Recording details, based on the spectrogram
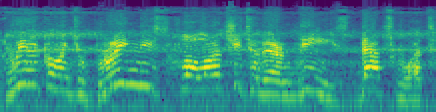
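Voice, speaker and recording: A woman's voice: high-pitched, big pitch swings, moderate pace, music in the background, low-quality recording. An actress playing a confident Soviet woman spy in a video game, cool, commanding and no-nonsense. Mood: brisk, assured.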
